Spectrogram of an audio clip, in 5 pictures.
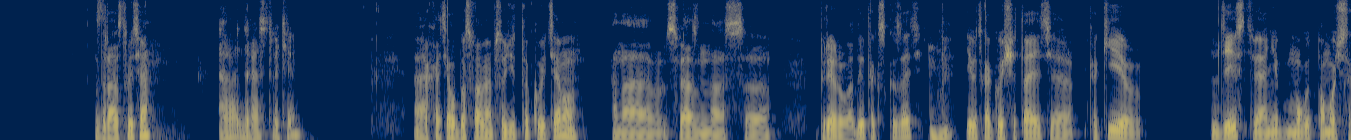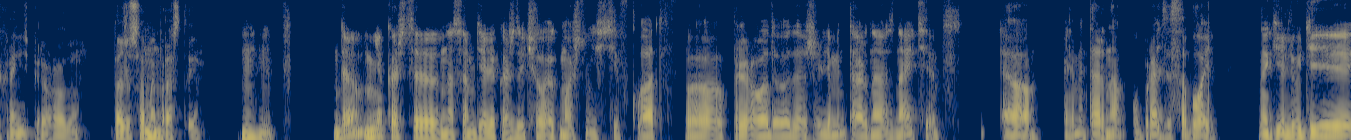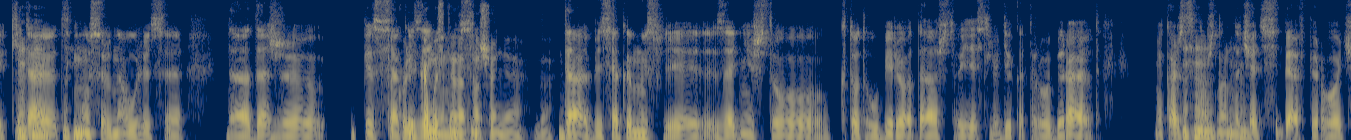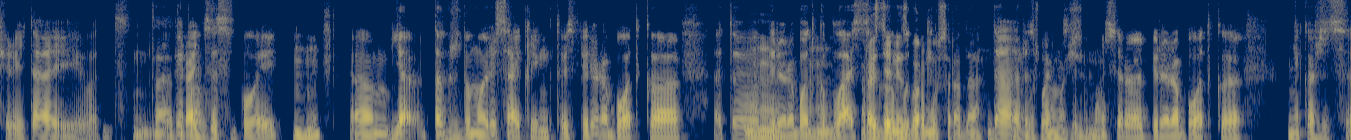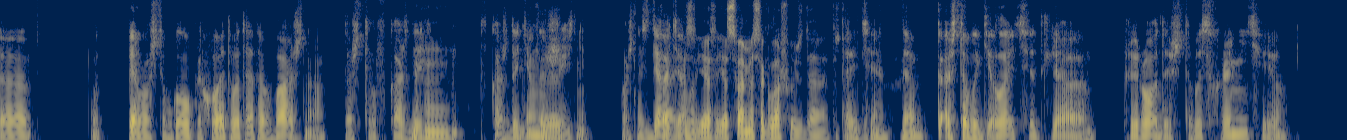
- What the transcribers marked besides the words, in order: tapping; other background noise; other noise; in English: "recycling"
- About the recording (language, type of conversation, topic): Russian, unstructured, Какие простые действия помогают сохранить природу?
